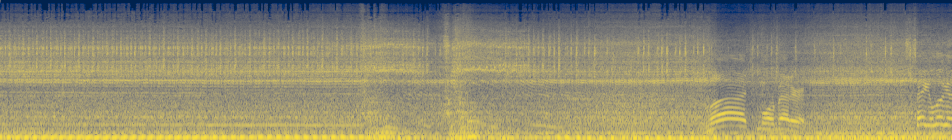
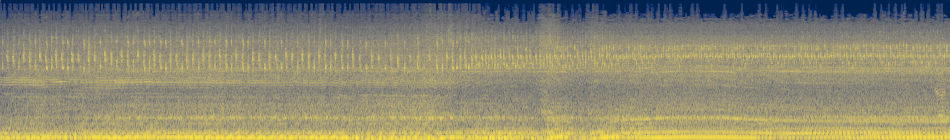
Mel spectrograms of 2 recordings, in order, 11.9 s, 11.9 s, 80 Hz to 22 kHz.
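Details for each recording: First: 1983 Chevrolet C10, 350 small block V8 with new Holley 4-barrel carburetor: revs cleanly on throttle blips, settles back without stumbling or popping; backfire fixed, running healthy. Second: 1983 Chevy C10 with 350 small block V8, sat unused for a couple of years: loud, lumpy, rich-smelling idle with uneven stumbling beat; the two primary carburetor jets dribble and dump gasoline with no spray pattern instead of atomizing, causing rough running.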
